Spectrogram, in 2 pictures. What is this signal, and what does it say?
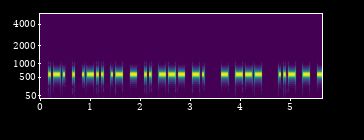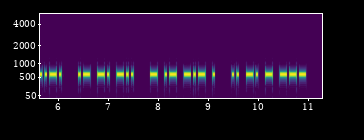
Morse code, heard as a keyed tone, about 25 wpm, 600 Hz. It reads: RELATION TO UTC AND TAKE INTO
